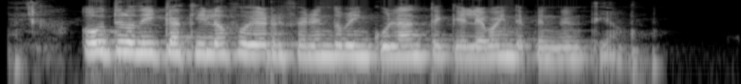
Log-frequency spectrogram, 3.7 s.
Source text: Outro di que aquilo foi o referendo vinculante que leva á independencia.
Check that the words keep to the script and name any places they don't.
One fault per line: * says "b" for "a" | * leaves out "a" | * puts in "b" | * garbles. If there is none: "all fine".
all fine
